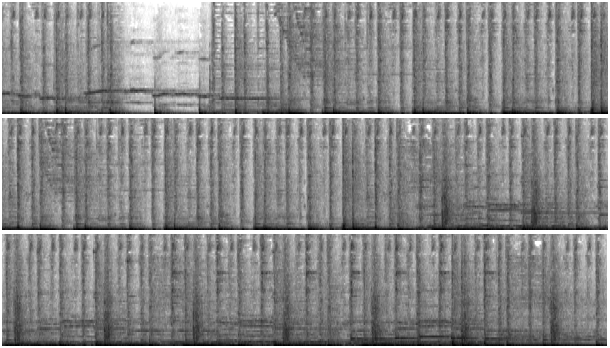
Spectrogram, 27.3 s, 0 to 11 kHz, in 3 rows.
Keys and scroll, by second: 0.0-0.5 typing, 0.6 Return, 4.3 Return, 22.7 Return, 24.9 Return.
